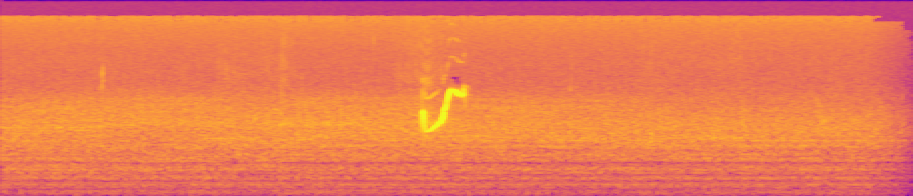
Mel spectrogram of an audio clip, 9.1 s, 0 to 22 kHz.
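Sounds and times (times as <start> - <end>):
soft steady background hiss: 0.0 - 9.1
snowy plover whistled call: 4.2 - 4.7.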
